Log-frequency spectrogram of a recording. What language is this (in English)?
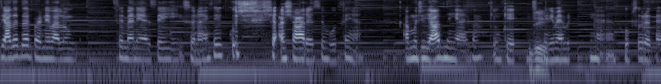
Urdu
